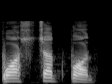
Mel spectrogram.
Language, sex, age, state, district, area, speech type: Bengali, male, 45-60, West Bengal, South 24 Parganas, rural, read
